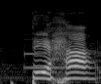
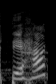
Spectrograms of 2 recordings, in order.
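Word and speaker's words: tevah: Estudiosos dizem que a palavra hebraica terá, eu não sei se é assim que se pronuncia, vou soletrar para vocês, T-E-V-A-H. É terá que se fala, Raquel?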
